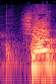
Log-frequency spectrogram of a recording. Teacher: च तो अघोष है और क्या है दोस्तों? अल्पप्राण है। ठीक है? च अल्पप्राण में आएगा।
